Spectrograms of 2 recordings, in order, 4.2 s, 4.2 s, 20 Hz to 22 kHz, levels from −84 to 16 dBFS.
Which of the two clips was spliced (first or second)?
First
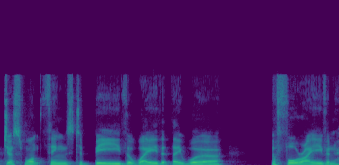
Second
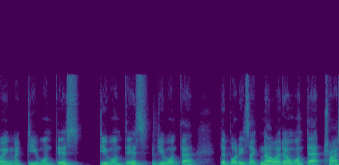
second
